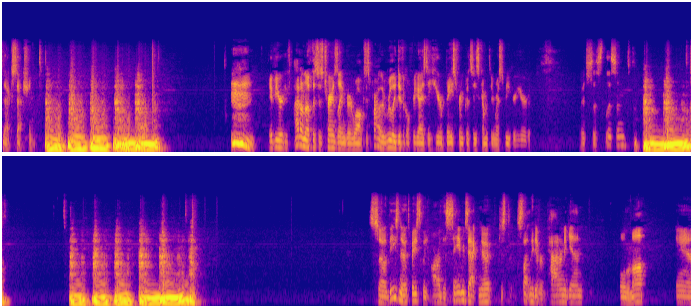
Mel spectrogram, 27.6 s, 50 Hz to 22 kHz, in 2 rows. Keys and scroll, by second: 0.5 space, 12.3 space, 14.7 space, 17.2 space, 24.3 Home.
